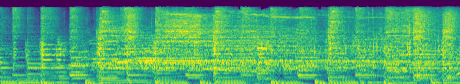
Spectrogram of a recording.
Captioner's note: applause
